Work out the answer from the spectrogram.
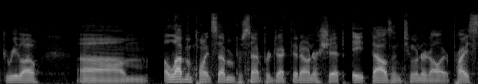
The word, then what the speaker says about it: Grillo: Let's figure it out once and for all right now on the pod. Grillo. Interesting. Yeah, so it is Grillo.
